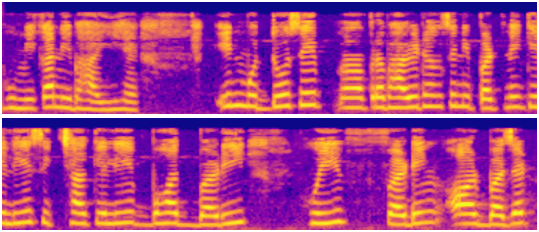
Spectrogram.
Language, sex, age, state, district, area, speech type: Hindi, female, 18-30, Madhya Pradesh, Ujjain, urban, spontaneous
